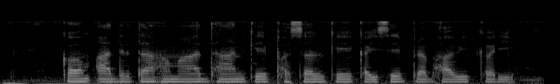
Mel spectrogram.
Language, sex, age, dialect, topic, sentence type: Bhojpuri, female, 18-24, Western, agriculture, question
